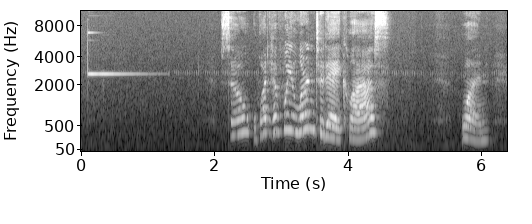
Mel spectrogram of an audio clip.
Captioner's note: ding!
